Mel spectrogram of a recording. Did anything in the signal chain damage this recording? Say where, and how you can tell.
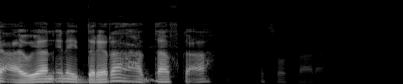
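Yes. The fade-out shows truncation distortion on a fade, from a gain or sample-format stage that drops bits without dither. The speech starts fading out at about 1.6 s. From 1.62 s the decay turns grainy instead of smooth. From 2.17 s to the end it is at its worst, sounding gritty. The step size fits roughly a 10-bit word. Quiet samples snap to a few coarse levels and become square steps.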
